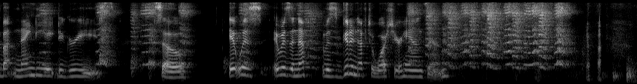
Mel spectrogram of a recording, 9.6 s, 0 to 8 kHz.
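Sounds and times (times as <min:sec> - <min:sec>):
speech: 0:00.0 - 0:01.7, 0:02.4 - 0:07.2, 0:08.8 - 0:09.5
dog toy squealing as a puppy plays with it: 0:00.6 - 0:03.0, 0:04.5 - 0:05.4, 0:06.1 - 0:08.7.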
